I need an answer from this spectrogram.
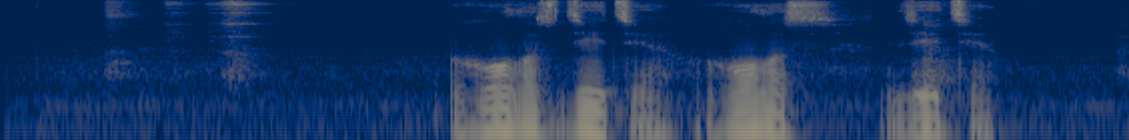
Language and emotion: Russian, neutral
